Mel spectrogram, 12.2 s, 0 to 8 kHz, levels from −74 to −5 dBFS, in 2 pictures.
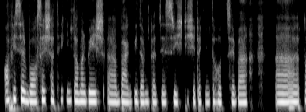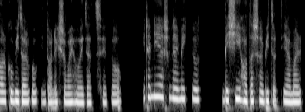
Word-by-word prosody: অফিসের 230 Hz, -2 st, +3 dB
বসের 195 Hz, +3 st, +3 dB
সাথে 205 Hz, -2 st, -3 dB
কিন্তু 210 Hz, 0 st, -4 dB
আমার 195 Hz, 0 st, +4 dB
বেশ 195 Hz, 0 st, +5 dB, 0.2 s
আ -, -, +1 dB, 0.2 s
বাগবিতণ্ডার 185 Hz, 0 st, -1 dB
যে 185 Hz, -, -1 dB
সৃষ্টি 180 Hz, +1 st, -3 dB
সেটা, 185 Hz, -1 st, -3 dB
কিন্তু 180 Hz, +1 st, -6 dB
হচ্ছে 180 Hz, +1 st, -5 dB
বা, 180 Hz, 0 st, +2 dB, 0.7 s
আ -, -, +2 dB, 0.5 s
তর্ক-বিতর্ক 200 Hz, -1 st, +3 dB, 0.2 s
কিন্তু 190 Hz, 0 st, -8 dB
অনেক 185 Hz, +1 st, -1 dB
সময় 185 Hz, -1 st, +2 dB
হয়ে 175 Hz, -1 st, +2 dB
যাচ্ছে। 175 Hz, +1 st, -5 dB, 0.2 s
তো 185 Hz, -, -2 dB, 0.6 s
এটা 285 Hz, +2 st, -2 dB
নিয়ে 300 Hz, 0 st, +3 dB
আসলে 275 Hz, -1 st, -3 dB
আমি 250 Hz, +1 st, +2 dB
একটু 240 Hz, 0 st, -4 dB, 0.6 s
বেশি 220 Hz, +4 st, +3 dB
হতাশার 205 Hz, +1 st, +2 dB
ভিতর 205 Hz, 0 st, 0 dB
দিয়ে 200 Hz, -3 st, +1 dB
আমার 185 Hz, 0 st, +4 dB
195 Hz, 155 wpm, -18 LUFS, 185-210 Hz, 0.7 s, বেশ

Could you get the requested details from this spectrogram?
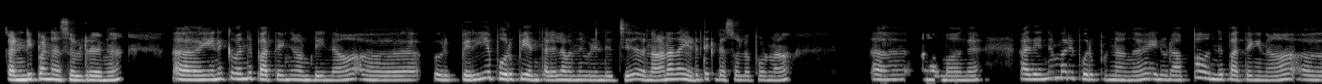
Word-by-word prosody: கண்டிப்பா 220 Hz, +3 st, +7 dB
நான் 220 Hz, -2 st, +3 dB
சொல்றேங்க. 195 Hz, -1 st, +3 dB, 0.7 s
ஆ -, -, +5 dB, 0.3 s
எனக்கு 235 Hz, +3 st, +1 dB
வந்து 255 Hz, +2 st, +3 dB
பார்த்தீங்க 220 Hz, -1 st, +2 dB
அப்படின்னா, 195 Hz, -1 st, 0 dB, 0.3 s
ஆ -, -, -1 dB, 0.7 s
ஒரு 210 Hz, -2 st, 0 dB, 0.2 s
பெரிய 220 Hz, +6 st, +2 dB
பொறுப்பு 240 Hz, -1 st, +3 dB
என் 210 Hz, 0 st, 0 dB
தலையில 205 Hz, +1 st, +1 dB
வந்து 200 Hz, 0 st, -1 dB
விழுந்துச்சு. 195 Hz, -1 st, -2 dB
அத 220 Hz, -, 0 dB
நானா 205 Hz, +5 st, +4 dB
தான் 245 Hz, -2 st, +2 dB
எடுத்துக்கிட்ட 215 Hz, 0 st, -3 dB
சொல்லப்போனா. 195 Hz, -1 st, -4 dB, 1.0 s
அ. -, -, +2 dB, 0.5 s
ஆமாங்க. 195 Hz, -1 st, -3 dB, 0.5 s
அது 235 Hz, 0 st, +2 dB
என்ன 255 Hz, +3 st, -2 dB
மாரி 305 Hz, -1 st, -4 dB
பொறுப்புனாங்க, 215 Hz, -4 st, -2 dB, 0.2 s
என்னோட 220 Hz, -2 st, -2 dB
அப்பா 210 Hz, +10 st, -8 dB
வந்து 235 Hz, -2 st, +1 dB
பார்த்தீங்கன்னா 205 Hz, -2 st, -3 dB, 0.3 s
அ -, -, -2 dB
210 Hz, 145 wpm, -22 LUFS, 200-230 Hz, 1.0 s, கண்டிப்பா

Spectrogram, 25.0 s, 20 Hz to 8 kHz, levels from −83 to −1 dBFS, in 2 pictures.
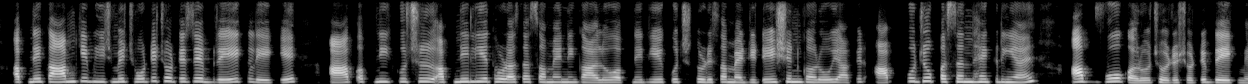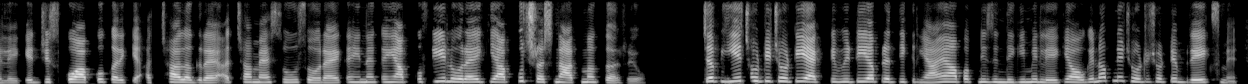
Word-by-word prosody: अपने 260 Hz, +3 st, +1 dB
काम 265 Hz, +2 st, +6 dB
के -, -, +1 dB
बीच 275 Hz, -1 st, -6 dB
में 280 Hz, +2 st, -1 dB
छोटे-छोटे 295 Hz, +1 st, -3 dB
से 305 Hz, +2 st, +1 dB
ब्रेक 250 Hz, +3 st, 0 dB
लेके, 235 Hz, +4 st, -1 dB, 0.4 s
आप 235 Hz, +2 st, +7 dB
अपनी 280 Hz, 0 st, -4 dB
कुछ 285 Hz, +1 st, -5 dB
अपने 265 Hz, 0 st, 0 dB
लिए 295 Hz, +1 st, 0 dB
थोड़ा 260 Hz, -3 st, +3 dB
सा 265 Hz, +1 st, -5 dB
समय 245 Hz, -2 st, -3 dB
निकालो, 230 Hz, -2 st, -1 dB
अपने 230 Hz, +1 st, -4 dB
लिए 245 Hz, +1 st, -4 dB
कुछ 255 Hz, 0 st, -8 dB
थोड़ा 245 Hz, -1 st, -1 dB
सा 255 Hz, +1 st, -3 dB
मेडिटेशन 245 Hz, +3 st, 0 dB
करो 240 Hz, 0 st, -1 dB
या 230 Hz, -2 st, -1 dB
फिर 280 Hz, -, -11 dB
आपको 220 Hz, +9 st, 0 dB
जो 335 Hz, -, +1 dB
पसंद 280 Hz, -1 st, +1 dB
है 270 Hz, +1 st, +1 dB
क्रियाएँ, 250 Hz, +3 st, -2 dB, 0.4 s
आप 285 Hz, +1 st, +8 dB
वो 305 Hz, +2 st, +3 dB
करो 205 Hz, -1 st, +1 dB
छोटे-छोटे 210 Hz, +1 st, -3 dB
ब्रेक 220 Hz, -3 st, +5 dB
में 185 Hz, -2 st, -10 dB
लेके 185 Hz, +3 st, -5 dB
जिसको 250 Hz, +1 st, -1 dB
आपको 240 Hz, +2 st, +3 dB
करके 220 Hz, -2 st, 0 dB
अच्छा 240 Hz, +3 st, 0 dB
लग 225 Hz, -2 st, +1 dB
रहा 215 Hz, 0 st, +3 dB
है, 215 Hz, -, +1 dB
अच्छा 245 Hz, -1 st, -3 dB
महसूस 235 Hz, 0 st, -4 dB
हो 215 Hz, -, -2 dB
रहा 210 Hz, -1 st, +1 dB
है, 210 Hz, -, +2 dB
कहीं 245 Hz, +2 st, -5 dB
न 245 Hz, -, -2 dB
कहीं 255 Hz, 0 st, -3 dB
आपको 240 Hz, +3 st, 0 dB
फील 310 Hz, +2 st, 0 dB
हो 280 Hz, -, +2 dB
रहा 260 Hz, -1 st, +4 dB
है 260 Hz, -, +3 dB
कि 265 Hz, +1 st, -4 dB
आप 245 Hz, -, -2 dB
कुछ 345 Hz, -4 st, +1 dB
रचनात्मक 250 Hz, -1 st, +2 dB
कर 200 Hz, -3 st, -1 dB
रहे 180 Hz, -, -12 dB
हो। -, -, -16 dB, 0.6 s
जब 330 Hz, +1 st, +5 dB
ये 310 Hz, +4 st, +3 dB
छोटी-छोटी 330 Hz, -2 st, +1 dB
एक्टिविटी 275 Hz, +2 st, -2 dB
या 295 Hz, -1 st, +6 dB
प्रतिक्रियाएँ 255 Hz, -3 st, -2 dB
आप 275 Hz, 0 st, +3 dB
अपनी 265 Hz, 0 st, -5 dB
ज़िंदगी 245 Hz, -1 st, -4 dB
में 260 Hz, +1 st, -2 dB
लेके 220 Hz, +2 st, -3 dB
आओगे 245 Hz, +2 st, +1 dB
ना 335 Hz, -, -1 dB
अपने 365 Hz, +1 st, -5 dB
छोटे-छोटे 290 Hz, -3 st, -5 dB
ब्रेक्स 235 Hz, -1 st, +1 dB
में, -, -, -12 dB
255 Hz, 200 wpm, -23 LUFS, 235-280 Hz, 0.6 s, आप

